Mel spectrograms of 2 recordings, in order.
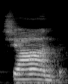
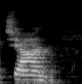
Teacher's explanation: चांद आपके नाक और मुख दोनों से हल्की सी वायु प्रवाह होगी, तो इसे हम बोलते हैं अनुनासिक।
